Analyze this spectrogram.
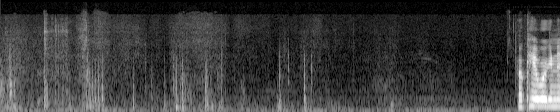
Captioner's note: papers rustling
